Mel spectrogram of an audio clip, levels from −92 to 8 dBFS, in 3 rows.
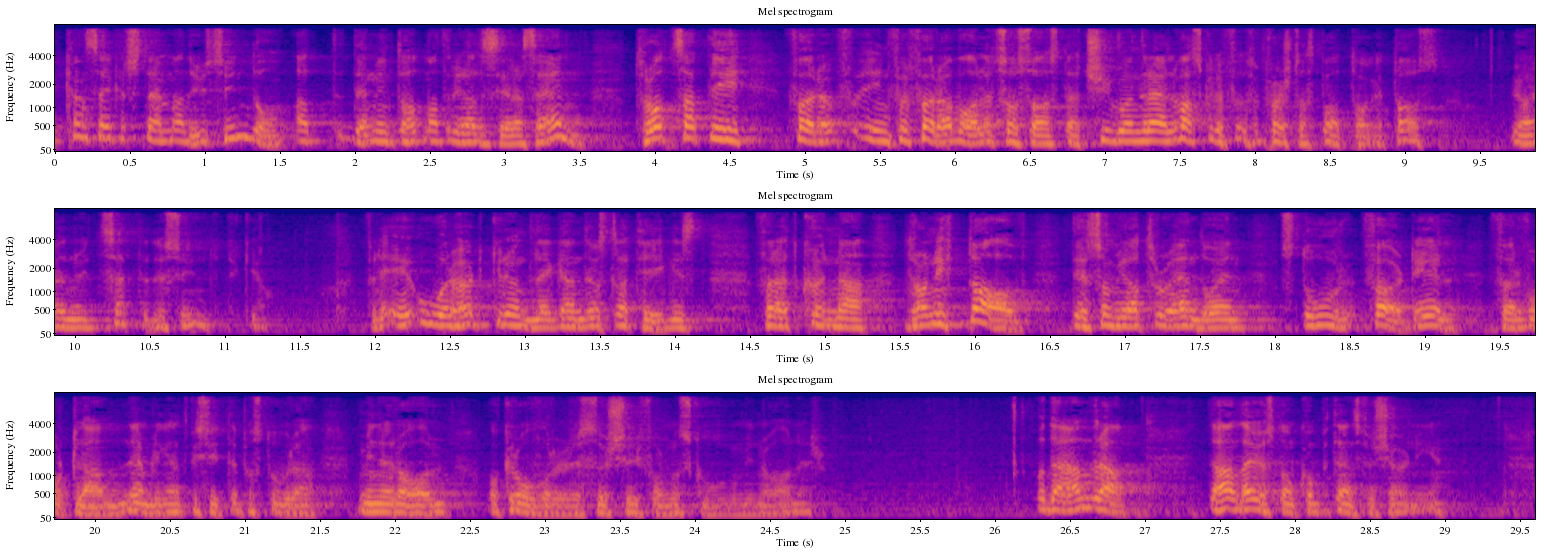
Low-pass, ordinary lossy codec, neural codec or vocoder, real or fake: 7.2 kHz; MP3, 48 kbps; vocoder, 24 kHz, 100 mel bands, Vocos; fake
